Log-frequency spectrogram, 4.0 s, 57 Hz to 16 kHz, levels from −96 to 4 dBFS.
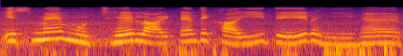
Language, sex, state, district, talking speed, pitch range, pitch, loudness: Hindi, female, Madhya Pradesh, Katni, 105 wpm, 210-265 Hz, 240 Hz, -16 LUFS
